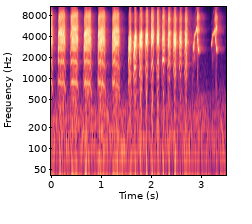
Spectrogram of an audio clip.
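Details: Long-tailed shrike giving five loud, grating squawks about a third of a second apart. A quick run of short ticking notes follows, then two sharp, descending whistled slurs.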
